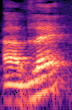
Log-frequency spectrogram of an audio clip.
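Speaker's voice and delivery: Hablé stressed on the final é, ah-BLEH; stress on the end. Shown as a demonstration. Teacher showing stress on the final é of Hablé. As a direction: hit the last syllable of Hablé. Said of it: "The A does have an accent".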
